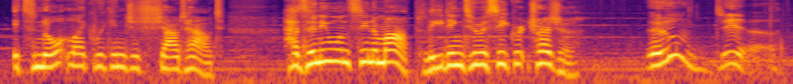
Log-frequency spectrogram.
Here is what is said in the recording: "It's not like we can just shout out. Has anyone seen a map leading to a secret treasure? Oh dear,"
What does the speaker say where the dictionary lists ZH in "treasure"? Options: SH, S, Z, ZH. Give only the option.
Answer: ZH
